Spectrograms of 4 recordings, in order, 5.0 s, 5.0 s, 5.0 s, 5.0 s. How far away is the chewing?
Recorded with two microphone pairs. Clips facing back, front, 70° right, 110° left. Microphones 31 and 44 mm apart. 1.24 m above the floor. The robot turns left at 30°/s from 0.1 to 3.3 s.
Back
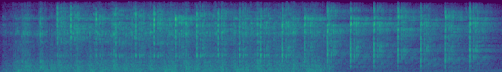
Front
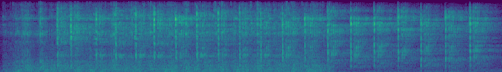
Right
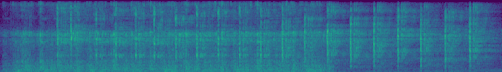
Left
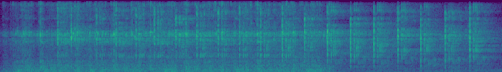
No chewing in this recording.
